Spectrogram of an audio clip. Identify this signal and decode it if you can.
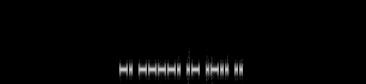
Morse code, heard as a keyed tone, about 48 wpm, 700 Hz. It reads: N9ALI
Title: USA Call Signs - 5 Characters - 3x Character Spacing - 50wpm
